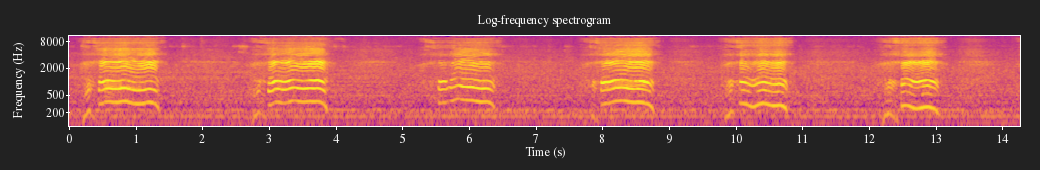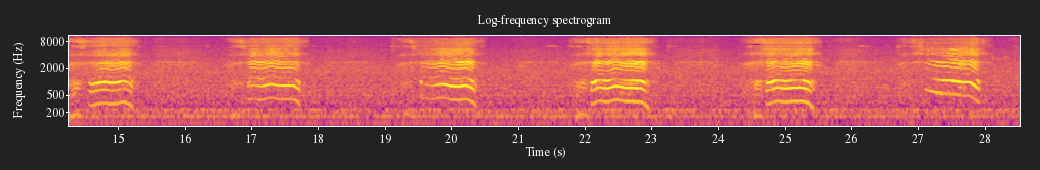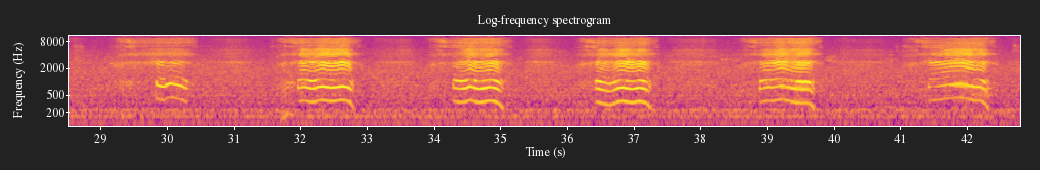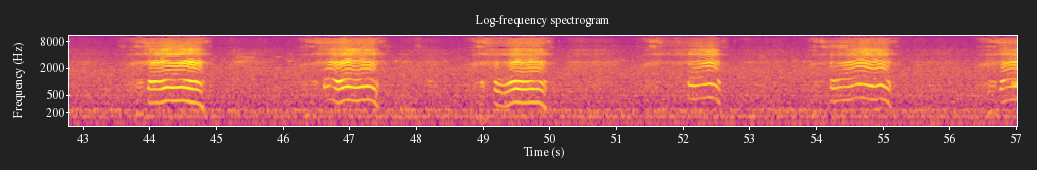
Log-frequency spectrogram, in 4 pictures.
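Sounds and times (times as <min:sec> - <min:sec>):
girl snoring: 0:00.2 - 0:01.4, 0:02.8 - 0:03.9, 0:05.3 - 0:06.5, 0:07.7 - 0:08.8, 0:09.8 - 0:10.9, 0:12.2 - 0:13.2, 0:14.2 - 0:15.4, 0:16.7 - 0:17.8, 0:19.2 - 0:20.4, 0:21.8 - 0:23.0, 0:24.4 - 0:25.6, 0:26.8 - 0:28.0, 0:29.3 - 0:30.4, 0:31.7 - 0:32.9, 0:34.0 - 0:35.2, 0:36.2 - 0:37.4, 0:38.6 - 0:39.8, 0:41.2 - 0:42.5, 0:43.7 - 0:44.9, 0:46.3 - 0:47.5, 0:48.8 - 0:50.1, 0:51.4 - 0:52.7, 0:53.9 - 0:55.3, 0:56.5 - 0:57.0.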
